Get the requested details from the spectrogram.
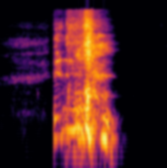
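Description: A single loud sneeze bursts out after a faint intake of breath, sharp, lasting under a second before silence.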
